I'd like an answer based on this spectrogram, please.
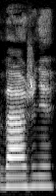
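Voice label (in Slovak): "vážne", Slovak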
